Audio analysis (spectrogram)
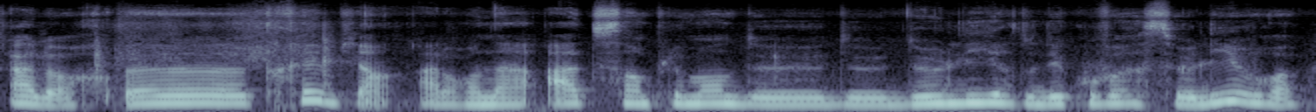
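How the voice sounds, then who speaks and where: A woman interviewing an author, asking halting questions full of fillers. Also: mid-range voice, fairly even intonation, dark tone, slight background noise. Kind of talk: casual interview.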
